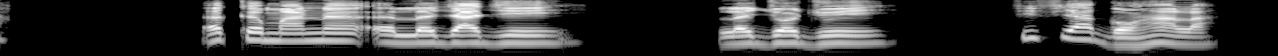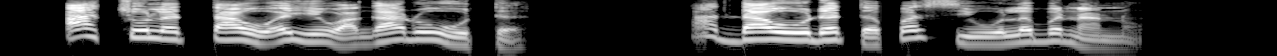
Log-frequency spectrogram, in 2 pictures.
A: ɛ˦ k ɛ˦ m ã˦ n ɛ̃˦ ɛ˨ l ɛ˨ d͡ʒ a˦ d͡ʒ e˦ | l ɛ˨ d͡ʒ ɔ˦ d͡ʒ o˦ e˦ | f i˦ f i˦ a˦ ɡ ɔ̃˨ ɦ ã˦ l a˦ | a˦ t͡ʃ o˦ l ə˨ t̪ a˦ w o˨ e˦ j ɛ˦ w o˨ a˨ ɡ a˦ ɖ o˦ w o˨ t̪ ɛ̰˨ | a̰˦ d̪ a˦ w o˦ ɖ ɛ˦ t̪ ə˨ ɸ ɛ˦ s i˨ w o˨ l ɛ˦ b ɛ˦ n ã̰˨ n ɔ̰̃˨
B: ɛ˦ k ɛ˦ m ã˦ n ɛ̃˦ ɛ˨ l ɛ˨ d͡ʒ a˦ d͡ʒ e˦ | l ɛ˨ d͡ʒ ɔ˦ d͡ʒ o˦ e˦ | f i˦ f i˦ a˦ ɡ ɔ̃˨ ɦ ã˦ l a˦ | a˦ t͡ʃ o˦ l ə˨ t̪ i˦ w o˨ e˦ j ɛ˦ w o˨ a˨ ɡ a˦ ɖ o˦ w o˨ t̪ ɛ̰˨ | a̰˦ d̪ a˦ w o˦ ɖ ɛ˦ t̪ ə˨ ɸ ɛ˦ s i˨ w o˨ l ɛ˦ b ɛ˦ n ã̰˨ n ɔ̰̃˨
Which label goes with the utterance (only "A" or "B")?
A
